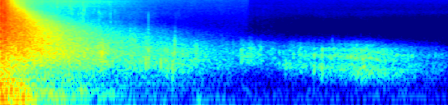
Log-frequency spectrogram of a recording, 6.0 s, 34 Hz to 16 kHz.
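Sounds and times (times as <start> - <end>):
M397A1 grenade explosion: 0.0 - 3.4.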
